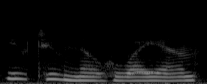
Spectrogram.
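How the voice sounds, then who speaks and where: A woman voicing a mysterious, insistent inner voice in a breathy whisper, cryptic and calmly persistent, for a game roleplay. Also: fairly low pitch, slow, no echo, phone-quality sound, pitched below the performer's own voice.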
